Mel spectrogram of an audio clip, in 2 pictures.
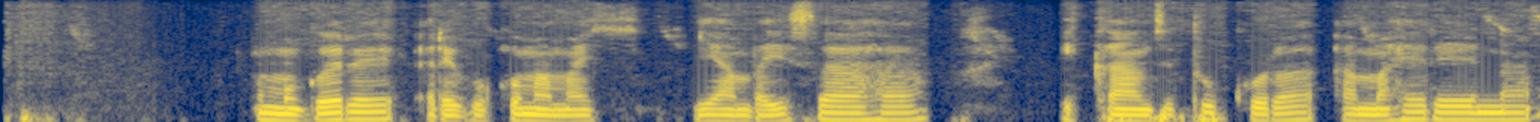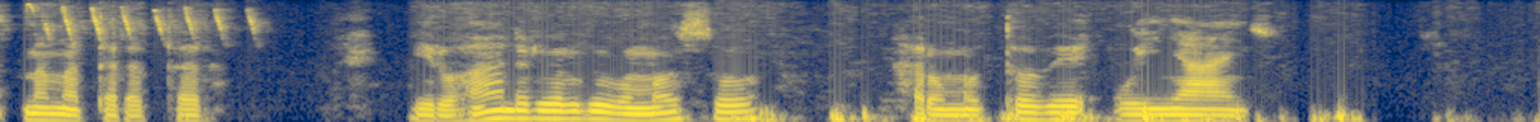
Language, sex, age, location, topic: Kinyarwanda, male, 18-24, Nyagatare, government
